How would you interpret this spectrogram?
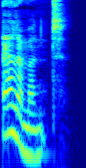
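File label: "element", British English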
